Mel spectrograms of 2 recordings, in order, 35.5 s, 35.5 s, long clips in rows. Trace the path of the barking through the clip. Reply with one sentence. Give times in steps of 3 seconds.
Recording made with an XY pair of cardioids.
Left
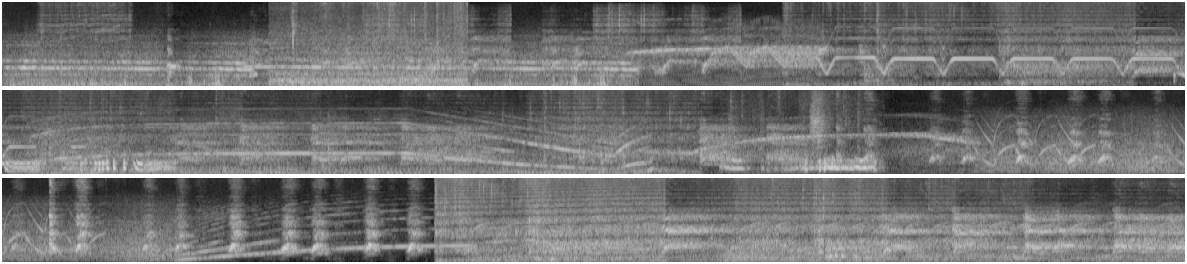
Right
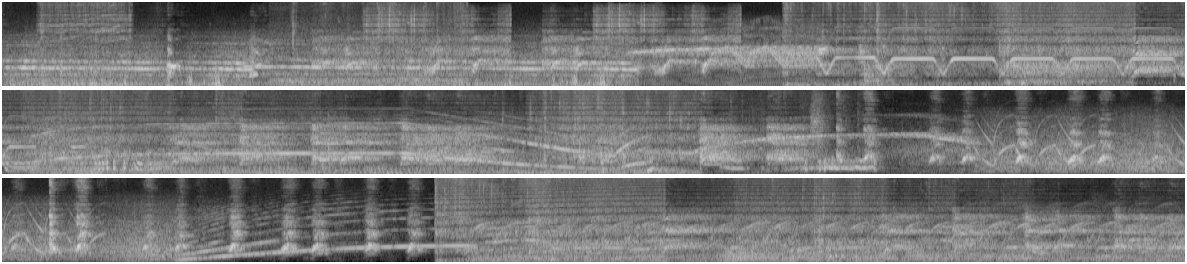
In this clip you hear the barking on the right from 0 s, in the centre from 24 s and on the left from 27 s.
